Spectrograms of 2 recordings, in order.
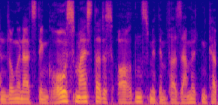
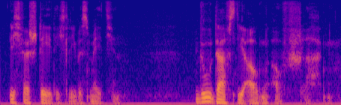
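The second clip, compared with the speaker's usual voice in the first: softer, lower, near whisper; tender hush; 5 semitones lower, 6 dB quieter than usual. Acted. Egmont soothes the bashful Klärchen, almost whispering. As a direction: coax her gently to look up.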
